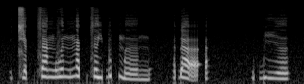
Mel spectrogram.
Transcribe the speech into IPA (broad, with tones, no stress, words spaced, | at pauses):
t͡ɕa˨˩k̚sa˧ŋvə˧nŋa˦˥k̚ sə˧jɓə˦˥p̚məː˨˩ŋ | ɗa̰ː˧˨ʔ | ɓi˨˩ə̯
